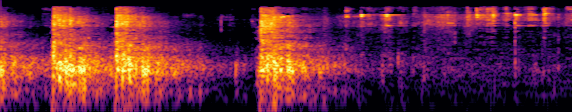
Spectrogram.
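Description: gunshots

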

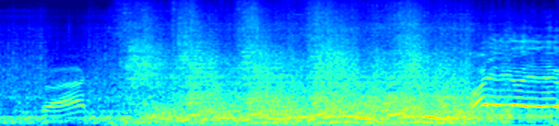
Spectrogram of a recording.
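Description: car engine revving

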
